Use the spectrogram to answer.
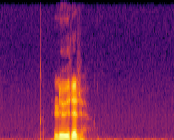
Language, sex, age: Norwegian, male, 27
